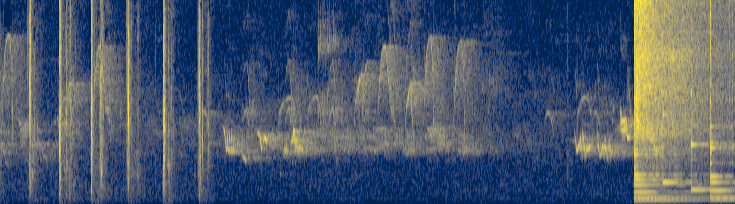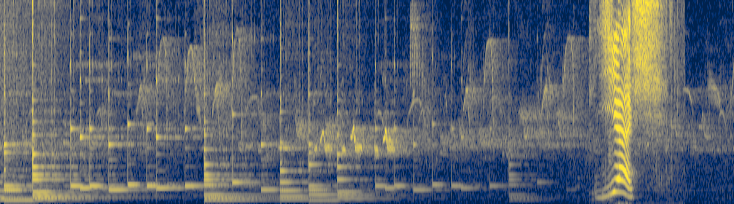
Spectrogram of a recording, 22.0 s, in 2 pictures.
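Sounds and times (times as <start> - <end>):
small birds chirping: 0.0 - 22.0
music with bell-like mallet notes: 9.5 - 19.3.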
